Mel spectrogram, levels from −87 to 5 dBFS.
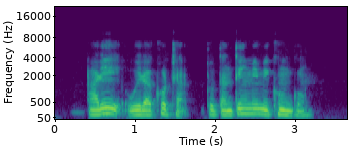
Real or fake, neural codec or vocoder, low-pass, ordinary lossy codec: real; none; 7.2 kHz; Opus, 24 kbps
